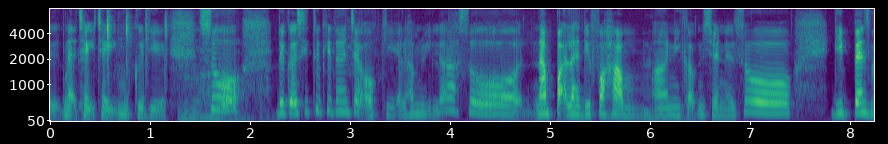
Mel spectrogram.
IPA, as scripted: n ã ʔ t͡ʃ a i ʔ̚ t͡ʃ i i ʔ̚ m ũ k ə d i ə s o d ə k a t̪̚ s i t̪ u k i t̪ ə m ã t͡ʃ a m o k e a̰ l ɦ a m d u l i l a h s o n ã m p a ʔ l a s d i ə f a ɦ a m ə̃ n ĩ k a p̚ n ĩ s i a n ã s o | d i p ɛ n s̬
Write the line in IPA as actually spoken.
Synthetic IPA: n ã ʔ t͡ʃ a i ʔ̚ t͡ʃ a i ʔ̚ m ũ k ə d i ə s o d ə k a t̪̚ s i t̪ u k i t̪ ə m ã t͡ʃ a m o k e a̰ l ɦ a m d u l i l a h s o n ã m p a ʔ l a h d i ə f a ɦ a m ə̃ n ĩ k a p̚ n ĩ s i a n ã s o | d i p ɛ n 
